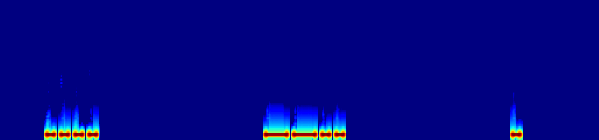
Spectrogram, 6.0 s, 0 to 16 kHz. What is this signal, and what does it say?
Morse code, heard as a keyed tone, about 17 wpm, spaced as for 5 wpm, 700 Hz. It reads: HZE
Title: USA Call Signs - 6 Characters - 8x Character Spacing - 17wpm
